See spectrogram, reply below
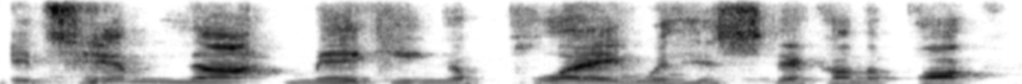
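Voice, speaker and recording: Guy on a hockey podcast, kinda high bright voice, swears a lot, rambles and restarts. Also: measured pace, low-quality recording. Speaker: podcast co-host. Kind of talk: casual hockey chat.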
